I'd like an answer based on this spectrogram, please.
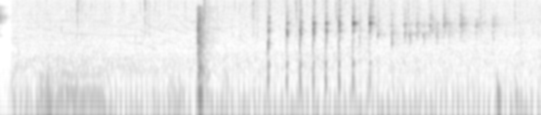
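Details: A sperm whale coda off Otago, New Zealand, among the first codas recorded there: an unusually long patterned burst of about eight or nine sharp, broadband clicks, unlike plain echolocation clicks.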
